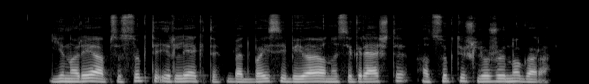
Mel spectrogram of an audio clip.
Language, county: Lithuanian, Alytus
